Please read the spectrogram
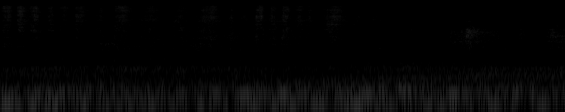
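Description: Faint, quick, scratchy strokes of a flat brush laying acrylic paint onto a canvas panel, several in succession, thinning out near the end.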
